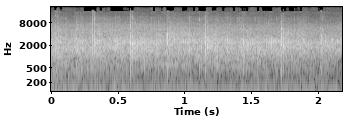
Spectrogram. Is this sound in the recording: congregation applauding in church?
yes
